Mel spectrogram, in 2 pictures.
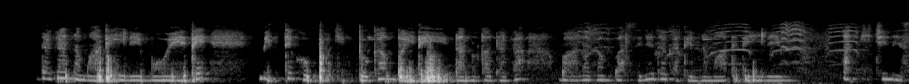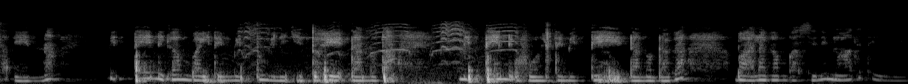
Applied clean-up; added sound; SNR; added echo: none; Gull, seagull; 16 dB; reverberation time 0.3 s.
